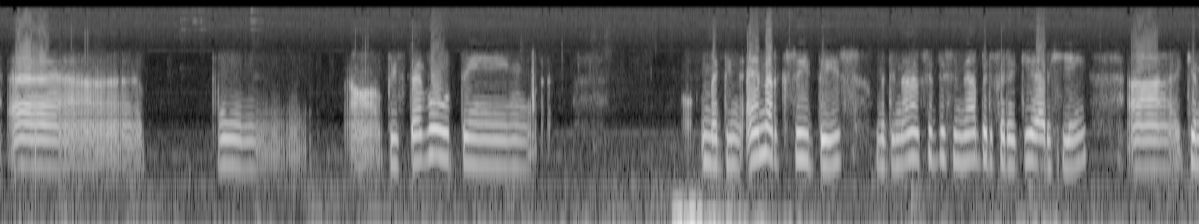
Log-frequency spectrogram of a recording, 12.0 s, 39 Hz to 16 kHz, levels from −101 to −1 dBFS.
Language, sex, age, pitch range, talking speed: Greek, female, 30-49, 190-235 Hz, 90 wpm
